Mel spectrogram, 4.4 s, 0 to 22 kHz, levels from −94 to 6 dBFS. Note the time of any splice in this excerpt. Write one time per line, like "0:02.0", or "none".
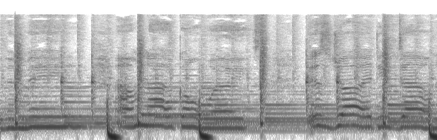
none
